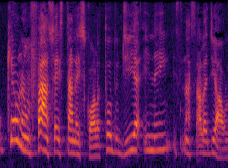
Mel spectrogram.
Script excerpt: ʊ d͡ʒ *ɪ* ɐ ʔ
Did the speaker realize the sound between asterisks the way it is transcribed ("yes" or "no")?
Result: no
